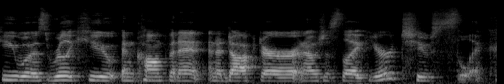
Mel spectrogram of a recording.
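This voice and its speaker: At a moderate pace, a woman with an unremarkable speaking voice talks at a fairly low pitch, her intonation fairly even. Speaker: vlogger. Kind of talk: casual vlog chat. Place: home room.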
